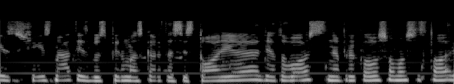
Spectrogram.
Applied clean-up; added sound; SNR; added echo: classical method spectral subtraction.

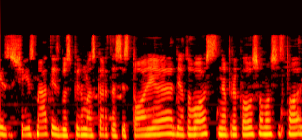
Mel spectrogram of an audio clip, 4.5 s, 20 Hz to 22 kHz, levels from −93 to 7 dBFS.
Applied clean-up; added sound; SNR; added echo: classical method Wiener filter.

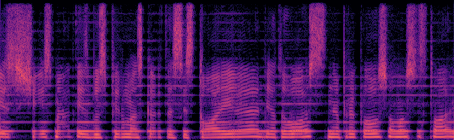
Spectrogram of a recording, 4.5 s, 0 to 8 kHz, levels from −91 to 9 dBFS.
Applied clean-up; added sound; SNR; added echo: neural mask model RNNoise.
